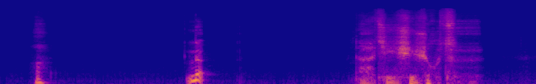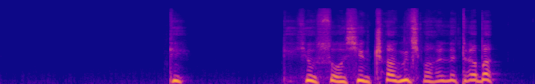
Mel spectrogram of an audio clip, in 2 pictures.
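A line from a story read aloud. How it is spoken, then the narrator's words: Stunned, hoarse. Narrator (Chinese): 李玉涵愣了半天，哑声说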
